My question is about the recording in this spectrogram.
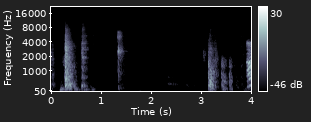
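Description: A dog giving a few short, sharp barks in the first second and a half, heard over a video call.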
